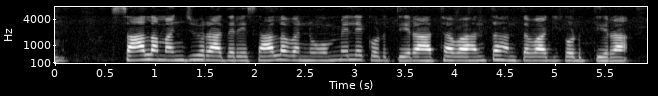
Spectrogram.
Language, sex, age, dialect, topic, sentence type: Kannada, female, 25-30, Coastal/Dakshin, banking, question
